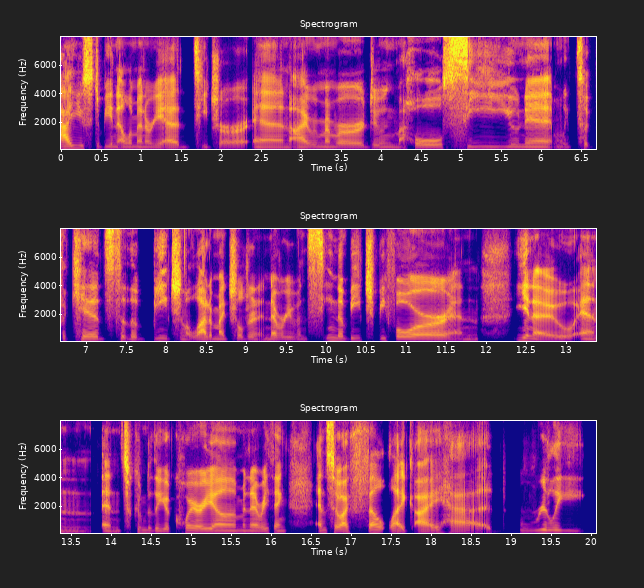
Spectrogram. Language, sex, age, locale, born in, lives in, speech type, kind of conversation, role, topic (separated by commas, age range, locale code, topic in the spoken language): English, female, 50-54, en-US, United States, United States, conversation, podcast, host, Why are healthy forests essential for both nature and people?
